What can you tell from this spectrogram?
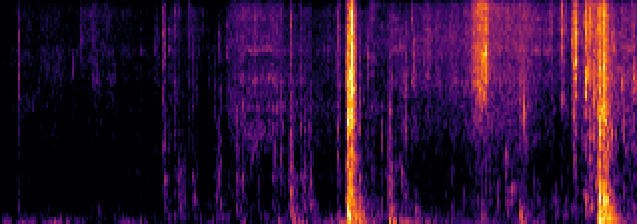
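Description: Two loud knocks on a fishing boat, about two and a half seconds apart, with lighter clicks and rattles of handled gear between them.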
